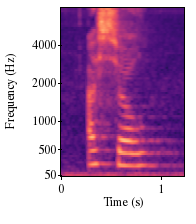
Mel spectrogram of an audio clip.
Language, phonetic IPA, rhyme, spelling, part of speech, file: Belarusian, [aˈsʲoɫ], -oɫ, асёл, noun, Be-асёл.ogg
- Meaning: donkey, ass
